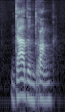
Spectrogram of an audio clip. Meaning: a desire to take action, often to achieve an ambitious goal
- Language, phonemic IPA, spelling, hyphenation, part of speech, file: Dutch, /ˈdaː.də(n)ˌdrɑŋ/, dadendrang, da‧den‧drang, noun, Nl-dadendrang.ogg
